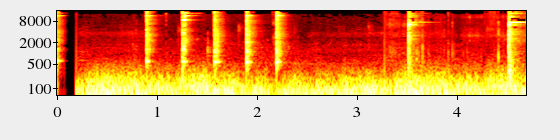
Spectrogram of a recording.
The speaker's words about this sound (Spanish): El sonido del pico y la pala rompe el silencio de la montaña.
